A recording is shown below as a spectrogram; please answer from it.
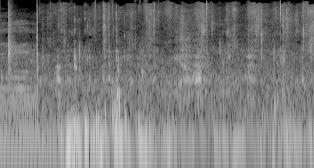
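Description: A border collie pushing its snout into a rubber basket muzzle held in a hand: irregular soft bumps and rustles, loudest about half a second to a second in.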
